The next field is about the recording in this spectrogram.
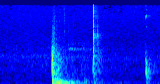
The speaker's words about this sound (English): Why won't this door open?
